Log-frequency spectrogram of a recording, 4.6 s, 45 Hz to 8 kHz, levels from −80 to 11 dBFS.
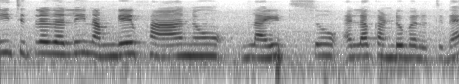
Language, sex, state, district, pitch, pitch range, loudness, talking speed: Kannada, female, Karnataka, Raichur, 255 Hz, 245-285 Hz, -15 LUFS, 105 wpm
